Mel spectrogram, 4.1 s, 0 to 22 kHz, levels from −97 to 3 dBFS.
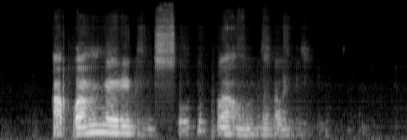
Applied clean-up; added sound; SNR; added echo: neural mask model DeepFilterNet 3.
